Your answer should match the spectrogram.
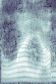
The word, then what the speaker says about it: Lam: Lam, interestingly enough, just pronounced Lamb, not spelled L A MB, but L A M.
